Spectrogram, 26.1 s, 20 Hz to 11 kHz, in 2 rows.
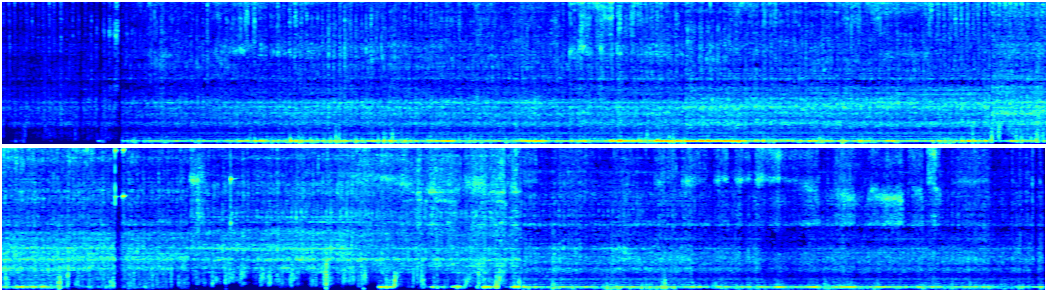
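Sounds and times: wood lathe humming: 0:01.5 - 0:15.6, 0:17.2 - 0:26.0
turning tool scraping wood: 0:12.0 - 0:26.0.

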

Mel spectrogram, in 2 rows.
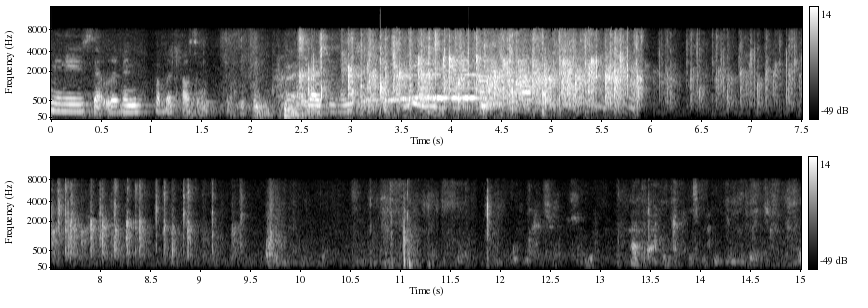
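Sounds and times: hand claps: 0:02.4 - 0:09.6
papers shuffled on a table: 0:09.6 - 0:12.2.

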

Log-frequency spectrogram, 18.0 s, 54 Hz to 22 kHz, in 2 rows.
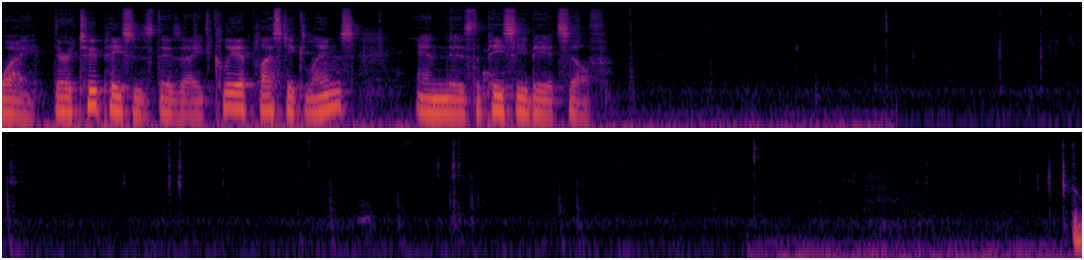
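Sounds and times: low hiss: 0:00.0 - 0:07.5, 0:15.2 - 0:18.0.

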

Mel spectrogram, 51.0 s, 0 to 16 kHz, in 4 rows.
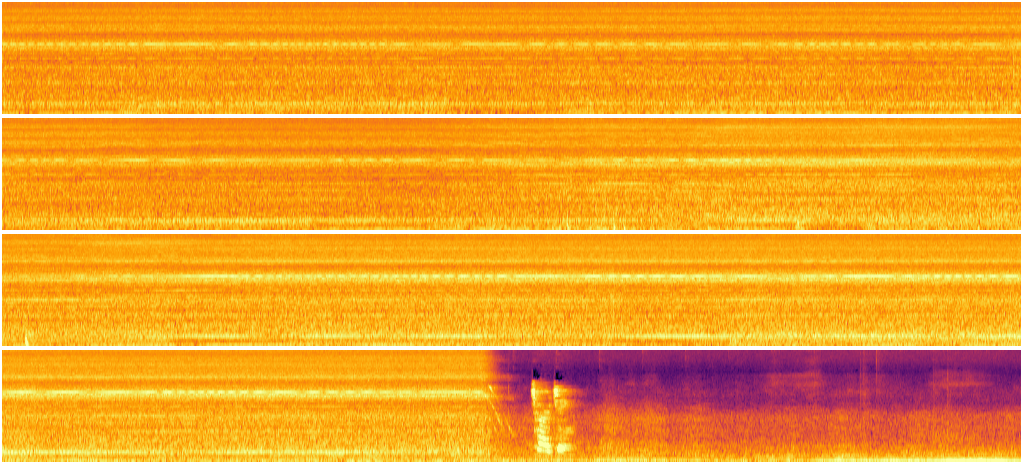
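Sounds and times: robot vacuum motor whir: 0:00.0 - 0:44.6.

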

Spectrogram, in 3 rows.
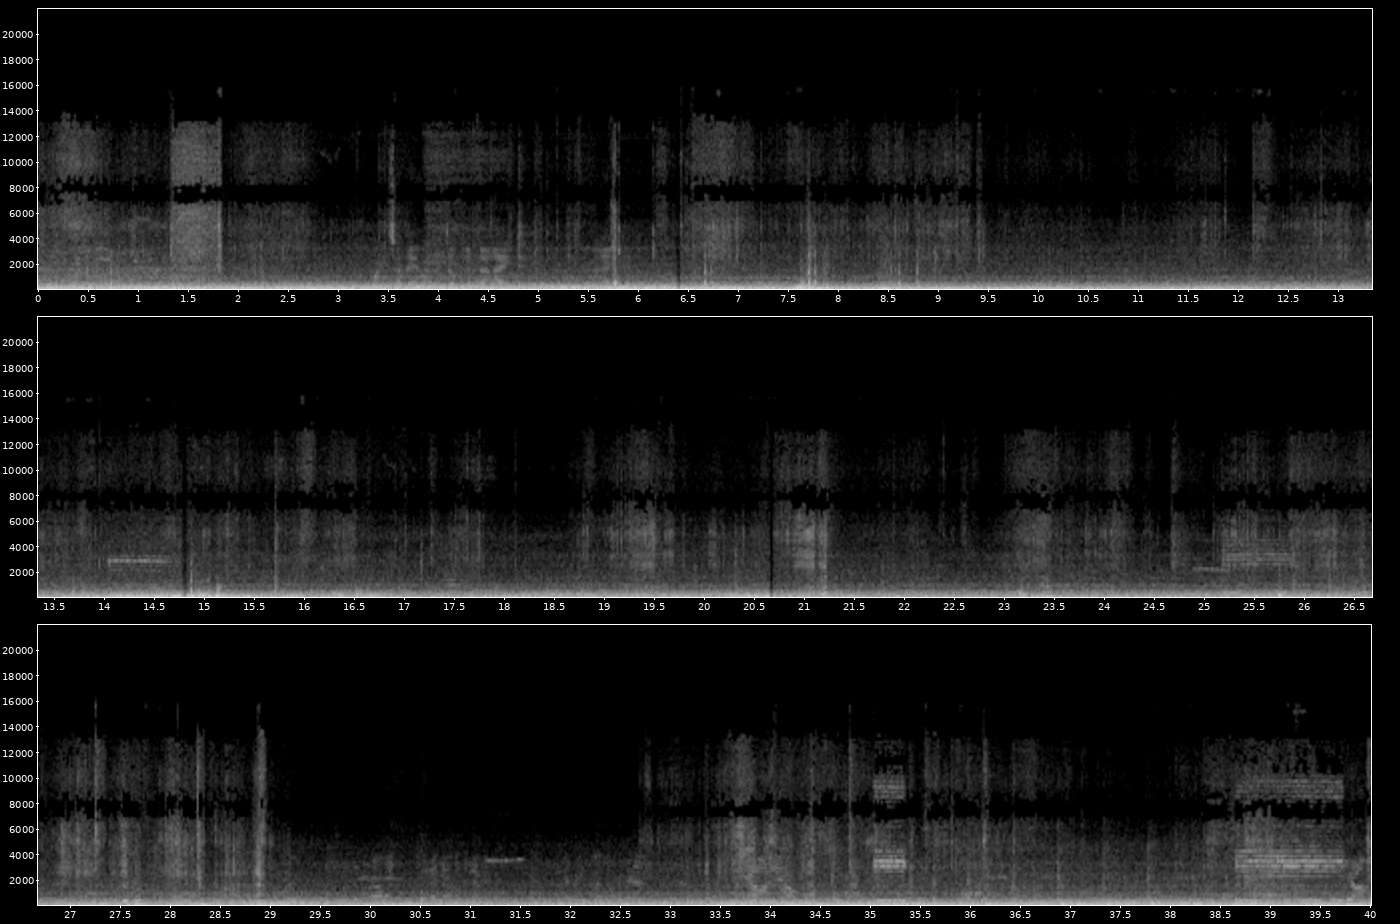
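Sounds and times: car engine and road rumble: 0:00.0 - 0:40.0.

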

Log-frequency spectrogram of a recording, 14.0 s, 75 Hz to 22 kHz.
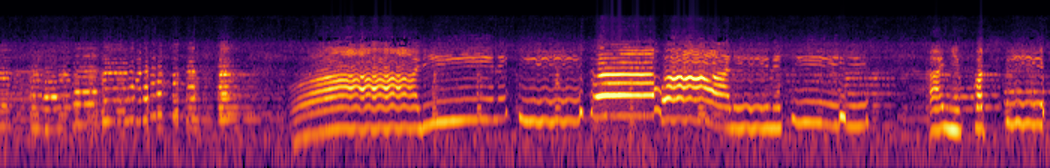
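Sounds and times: woman singing folk song: 0:03.9 - 0:14.0.

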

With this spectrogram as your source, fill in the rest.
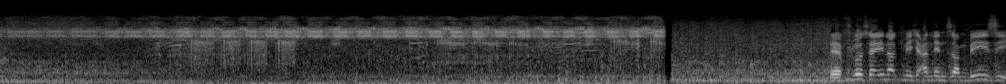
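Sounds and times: insects chirring: 0:00.0 - 0:06.7.

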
